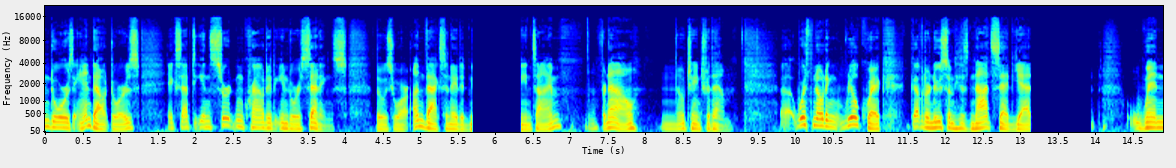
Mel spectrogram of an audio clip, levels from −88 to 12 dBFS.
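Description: Two playback stalls interrupt this speech clip: the first at 5.69 s, right after "who are unvaccinated", lasting about 0.64 s, and the second at 13.13 s, after "has not said", lasting about 0.80 s before "when or" resumes. Each cuts the sound off mid-flow, likely because the player ran short of data or its thread was blocked. On a waveform each shows as a flat line, and on a spectrogram as a blank vertical band.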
